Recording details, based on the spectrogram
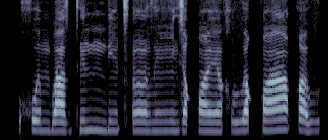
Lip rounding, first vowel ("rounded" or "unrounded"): unrounded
